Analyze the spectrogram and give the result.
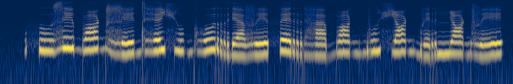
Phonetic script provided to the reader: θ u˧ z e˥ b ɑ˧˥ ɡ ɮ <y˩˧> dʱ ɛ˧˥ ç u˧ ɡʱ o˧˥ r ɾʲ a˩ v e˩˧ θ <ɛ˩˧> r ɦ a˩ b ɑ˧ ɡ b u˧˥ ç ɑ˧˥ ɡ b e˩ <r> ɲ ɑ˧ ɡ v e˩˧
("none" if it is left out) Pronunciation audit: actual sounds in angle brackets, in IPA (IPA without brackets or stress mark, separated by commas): e˩˧, ɛ˧, r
